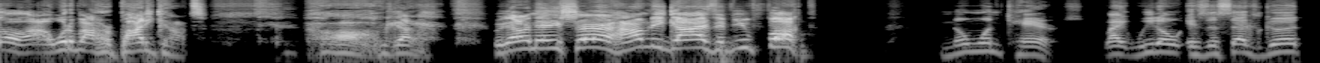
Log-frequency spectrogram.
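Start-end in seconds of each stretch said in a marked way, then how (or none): 0.0-5.4 louder mocking put-on voice of an obsessed guy; hammed-up mock of a worried red pill guy. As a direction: lampoon a paranoid dude, getting louder.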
